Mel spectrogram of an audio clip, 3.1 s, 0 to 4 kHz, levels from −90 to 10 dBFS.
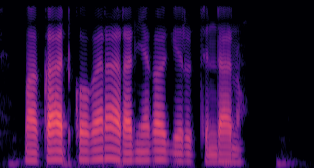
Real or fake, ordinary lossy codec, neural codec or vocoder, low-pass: real; none; none; 3.6 kHz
